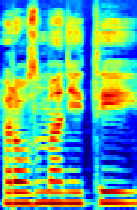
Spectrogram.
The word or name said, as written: rozmanitý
